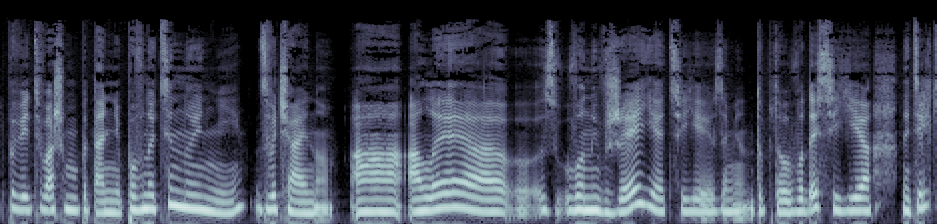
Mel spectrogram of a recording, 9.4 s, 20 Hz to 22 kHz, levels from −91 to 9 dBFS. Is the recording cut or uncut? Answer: cut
